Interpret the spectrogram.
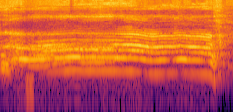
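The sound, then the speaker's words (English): A person vocally imitates the agonized scream of a Warhammer character who has been cut through and stunned, one sustained, wavering high-pitched wail lasting about two seconds, loud and strained, then cutting off abruptly. “he's just yeah. screaming.”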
